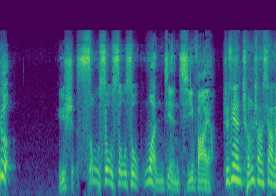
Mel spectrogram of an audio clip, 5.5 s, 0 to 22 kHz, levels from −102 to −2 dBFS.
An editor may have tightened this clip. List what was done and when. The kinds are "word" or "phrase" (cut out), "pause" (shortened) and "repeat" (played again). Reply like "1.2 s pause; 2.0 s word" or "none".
4.4 s pause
